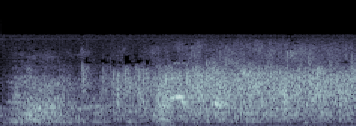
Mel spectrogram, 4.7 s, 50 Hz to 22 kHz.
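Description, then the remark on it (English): Steady audience applause, a dense wash of clapping that holds at a fairly even loudness throughout, swelling slightly partway through, with a few chuckles mixed in. “But due to the audience's friendly applause in the middle there, you overran the 15 seconds.”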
